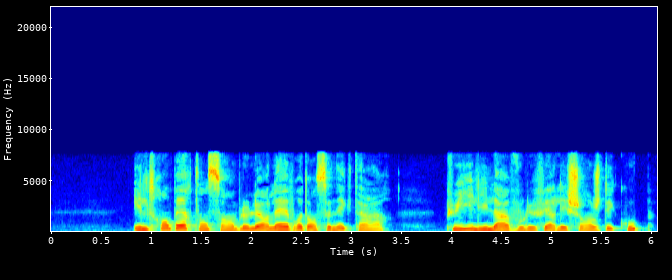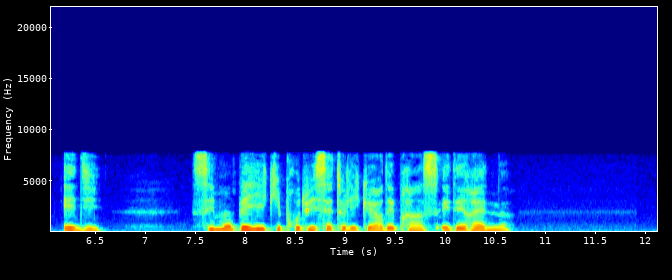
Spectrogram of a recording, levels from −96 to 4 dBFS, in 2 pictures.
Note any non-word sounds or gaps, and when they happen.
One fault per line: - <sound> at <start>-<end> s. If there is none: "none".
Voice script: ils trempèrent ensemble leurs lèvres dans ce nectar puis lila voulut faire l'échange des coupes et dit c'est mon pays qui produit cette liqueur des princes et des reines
none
